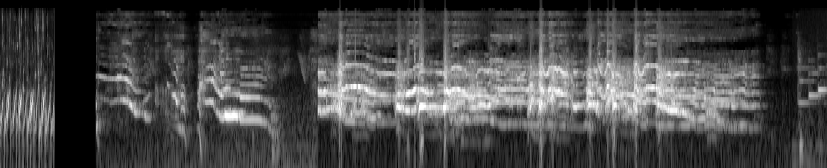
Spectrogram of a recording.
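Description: Three young Siberian huskies howling. First a few separate howls that slide downward in pitch, then from about six seconds in all of them howl together in a loud, overlapping chorus that dies away near the end.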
